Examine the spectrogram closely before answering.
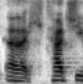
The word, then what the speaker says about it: Hitachi: so I feel like I have to pronounce it the right way. Hitachi which is obviously part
